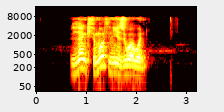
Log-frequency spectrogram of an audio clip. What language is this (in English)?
Kabyle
